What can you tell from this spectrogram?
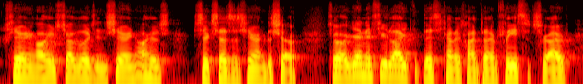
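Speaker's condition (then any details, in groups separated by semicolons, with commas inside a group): Cerebral palsy; caused by stroke at birth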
